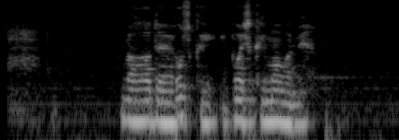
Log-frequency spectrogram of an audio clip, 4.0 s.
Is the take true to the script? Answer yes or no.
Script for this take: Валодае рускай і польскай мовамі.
yes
